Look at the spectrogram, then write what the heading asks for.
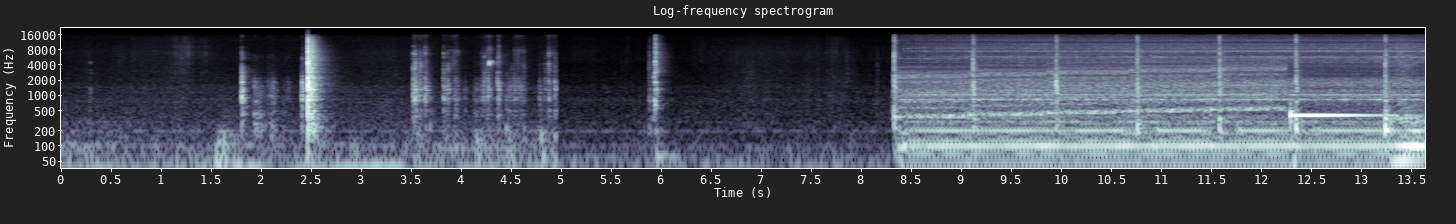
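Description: Rocker switches on a control box being clicked. A few scattered clicks and knocks come first. About eight seconds in, a steady electric hum comes on suddenly, followed by a row of switch clicks about every half second and a short held tone near the end.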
